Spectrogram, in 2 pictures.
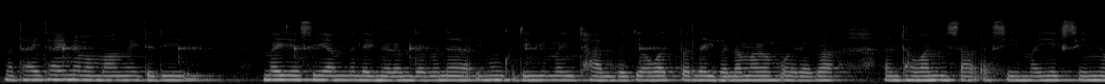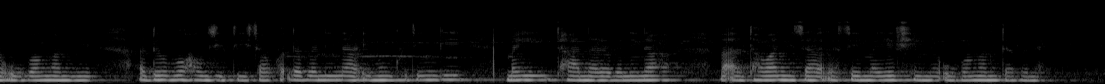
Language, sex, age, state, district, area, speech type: Manipuri, female, 18-30, Manipur, Thoubal, rural, spontaneous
